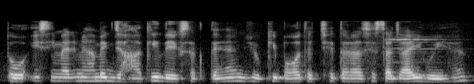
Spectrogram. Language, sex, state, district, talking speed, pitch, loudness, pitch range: Hindi, male, Uttar Pradesh, Lalitpur, 215 wpm, 150 Hz, -17 LUFS, 140-165 Hz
